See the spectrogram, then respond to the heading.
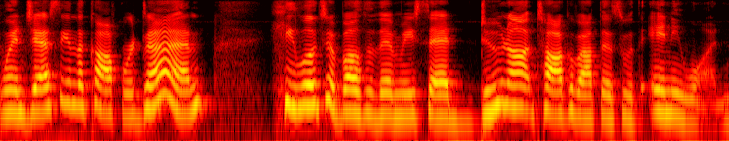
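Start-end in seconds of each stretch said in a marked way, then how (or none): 3.6-5.5 put-on hostile, aggressive, irritated pissy tone. Retelling a police officer's order to keep quiet: imitating someone aggressive and pissy. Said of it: "all aggressive and pissy".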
